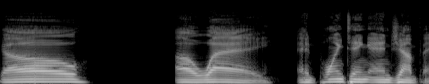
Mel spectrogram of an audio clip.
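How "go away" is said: normal talking voice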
